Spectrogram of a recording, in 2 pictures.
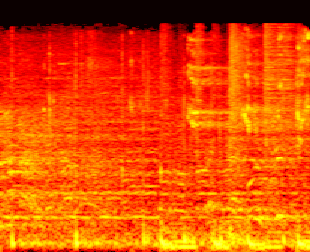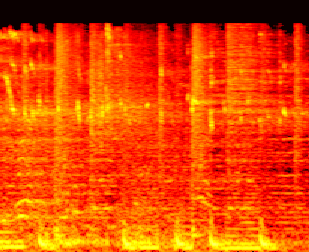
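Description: Basketball bouncing on a hardwood court, a run of low thuds about three a second, with short sneaker squeaks.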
